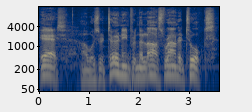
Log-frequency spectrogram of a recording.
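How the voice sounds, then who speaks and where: An actor playing a hard-bitten guerrilla commander in a game, with a sardonic, clipped delivery. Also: male voice, medium pitch, measured pace, gravelly, fairly bright tone, full character voice. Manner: sardonic, clipped, sometimes florid. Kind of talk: cinematic game voice acting.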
